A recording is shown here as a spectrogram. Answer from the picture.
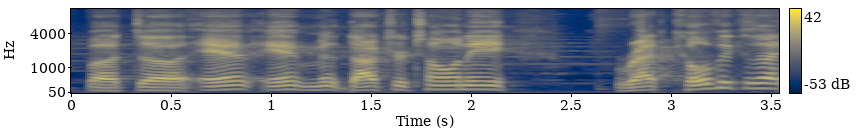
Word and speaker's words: Ratkovic: Tony Rat Kovic, is that how you say your name?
